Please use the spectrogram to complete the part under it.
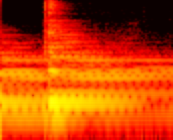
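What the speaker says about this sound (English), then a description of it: "The G on the octave mandolin sounds like this," A single G note plucked on an octave mandolin rings out with a sharp attack and then a sustained, slowly decaying tone, heard alone and close.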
